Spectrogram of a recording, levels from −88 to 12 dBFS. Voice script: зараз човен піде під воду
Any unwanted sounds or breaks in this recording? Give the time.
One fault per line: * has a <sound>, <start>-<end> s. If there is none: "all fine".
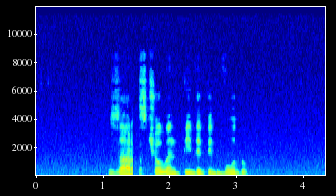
* has a dropout, 1.4-1.5 s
